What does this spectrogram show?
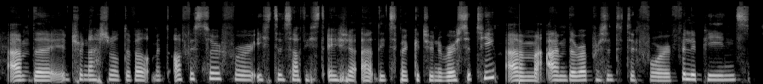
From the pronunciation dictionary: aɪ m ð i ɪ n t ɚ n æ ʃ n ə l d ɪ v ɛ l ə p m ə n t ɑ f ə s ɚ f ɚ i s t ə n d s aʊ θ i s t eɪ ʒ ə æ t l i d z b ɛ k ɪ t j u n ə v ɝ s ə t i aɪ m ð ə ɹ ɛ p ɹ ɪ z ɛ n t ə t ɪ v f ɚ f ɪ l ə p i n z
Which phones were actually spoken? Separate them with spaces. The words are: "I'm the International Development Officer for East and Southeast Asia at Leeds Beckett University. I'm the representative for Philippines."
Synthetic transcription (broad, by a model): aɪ m ð i ɪ n t ɚ n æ ʃ n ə l d ɪ v ɛ l ə p m ə n t ɑ f ə s ɚ f ɚ i s t ə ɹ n s aʊ θ i s t eɪ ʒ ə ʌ t l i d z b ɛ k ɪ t j u n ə v ɝ s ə t i aɪ m ð ə ɹ ɛ p ɹ ɪ z ɛ n t ə t ɪ v f ɚ f ɪ l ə p i n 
